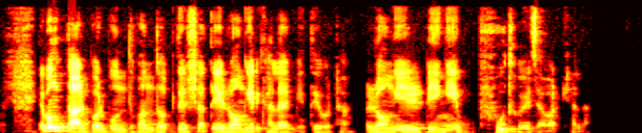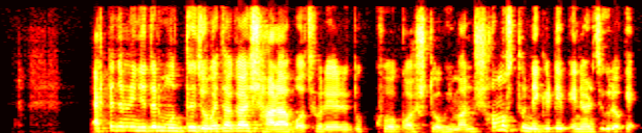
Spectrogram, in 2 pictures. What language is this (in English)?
Bangla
